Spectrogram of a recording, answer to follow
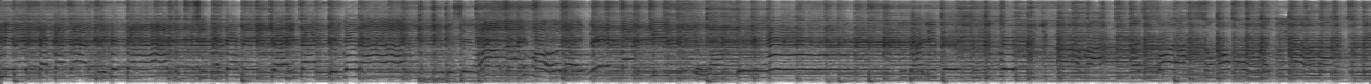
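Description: Two acoustic guitars strummed and played live with a boy singing into a microphone, amplified through the stage sound system.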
